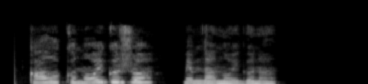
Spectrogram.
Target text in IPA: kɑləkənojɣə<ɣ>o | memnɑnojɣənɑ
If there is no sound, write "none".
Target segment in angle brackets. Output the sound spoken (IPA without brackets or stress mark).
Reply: ʒ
